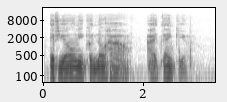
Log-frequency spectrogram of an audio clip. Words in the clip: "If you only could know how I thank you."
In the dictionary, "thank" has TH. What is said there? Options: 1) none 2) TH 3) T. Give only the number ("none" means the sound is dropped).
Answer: 2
